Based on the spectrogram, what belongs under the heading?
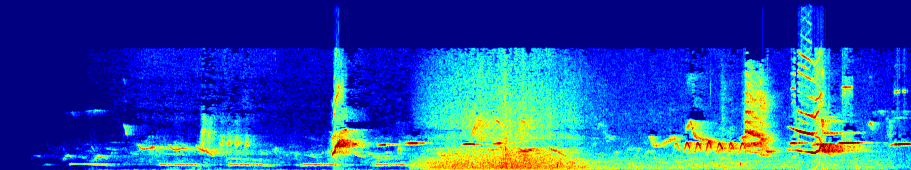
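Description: Several birds calling: a run of about five evenly spaced mid-pitched notes, quick high chirps and trills over them, and a whooshing rush of noise for about two seconds near the middle.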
